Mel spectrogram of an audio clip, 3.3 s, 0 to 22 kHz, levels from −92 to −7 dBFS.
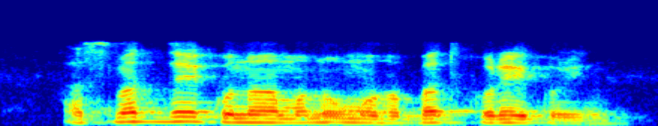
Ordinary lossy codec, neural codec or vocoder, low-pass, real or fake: Opus, 16 kbps; none; 5.4 kHz; real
